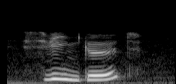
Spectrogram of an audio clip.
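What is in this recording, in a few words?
"winguet", Alsatian, Bas Rhin, terroir; vin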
